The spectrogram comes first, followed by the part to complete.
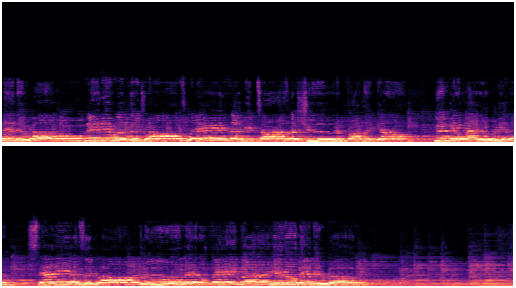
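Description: Two voices singing a country song in harmony, live, with acoustic guitars strumming underneath; the singing comes in phrases with short breaks between them.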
